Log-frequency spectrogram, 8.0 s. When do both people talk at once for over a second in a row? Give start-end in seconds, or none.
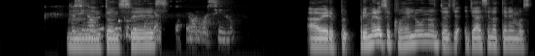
1.0-2.6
